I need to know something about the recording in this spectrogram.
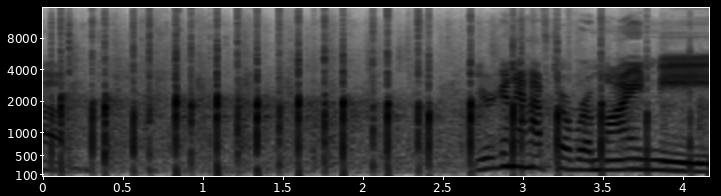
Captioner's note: people clapping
